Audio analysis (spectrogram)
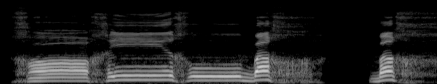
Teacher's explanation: huruf kha ini, menimbulkan suara seperti suara orang sedang tidur kemudian mendengkur.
